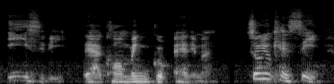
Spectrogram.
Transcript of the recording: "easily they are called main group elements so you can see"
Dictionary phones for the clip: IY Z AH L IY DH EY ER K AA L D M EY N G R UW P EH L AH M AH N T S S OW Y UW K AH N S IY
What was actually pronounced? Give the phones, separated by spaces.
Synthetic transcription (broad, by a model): IY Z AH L IY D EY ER K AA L M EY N G R UW P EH N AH M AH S S OW Y UW K AH N S IY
